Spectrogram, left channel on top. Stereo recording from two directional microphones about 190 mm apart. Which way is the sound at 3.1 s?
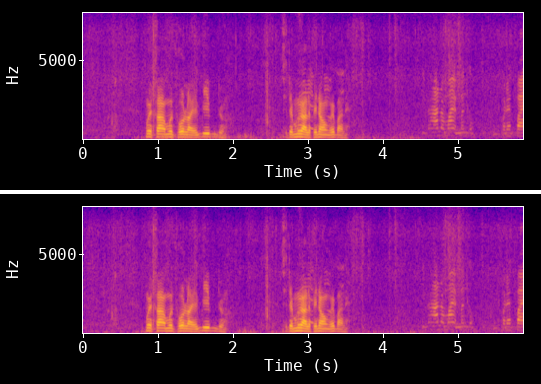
25° left (ahead or behind).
